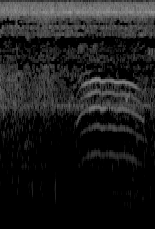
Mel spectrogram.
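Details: Domestic cat giving a single drawn-out meow with clear harmonics, starting high then gently falling over about a second, heard over steady high-pitched background hiss; a person calls out softly in Malay just before and after.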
